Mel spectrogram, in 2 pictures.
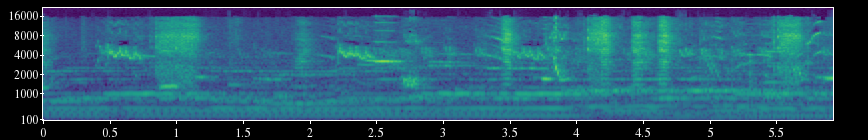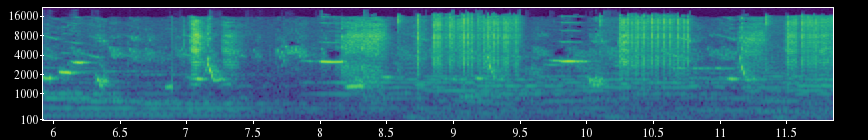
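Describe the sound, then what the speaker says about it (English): Birds chirp and sing on a morning, with many short, bright calls and twittering phrases overlapping over a steady low musical tone, fairly close and clear, with no talking. "The next morning, the birds were chirping"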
